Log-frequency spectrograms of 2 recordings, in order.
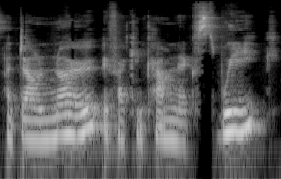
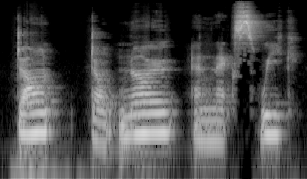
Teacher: the t is lost in both of those words and that is natural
